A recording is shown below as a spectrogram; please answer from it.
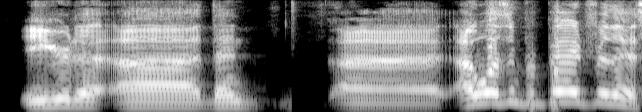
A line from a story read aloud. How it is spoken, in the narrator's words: Sophia shouts at Baymax, panicking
